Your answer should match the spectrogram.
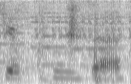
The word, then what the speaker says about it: Yakuza: And by the way, it's Yakuza. Yeah, I know. I purposely pronounced it properly because some people love Yakuza.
